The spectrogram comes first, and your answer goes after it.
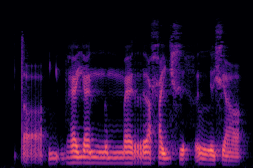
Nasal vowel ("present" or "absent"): absent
